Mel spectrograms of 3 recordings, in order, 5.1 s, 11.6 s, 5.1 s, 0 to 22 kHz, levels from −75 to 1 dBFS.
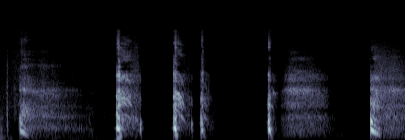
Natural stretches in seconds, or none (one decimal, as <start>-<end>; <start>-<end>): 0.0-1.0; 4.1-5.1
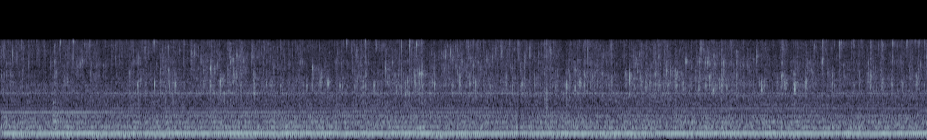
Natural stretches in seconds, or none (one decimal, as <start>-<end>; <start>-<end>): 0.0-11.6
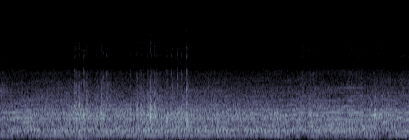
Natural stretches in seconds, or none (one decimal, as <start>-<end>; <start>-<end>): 0.4-3.5

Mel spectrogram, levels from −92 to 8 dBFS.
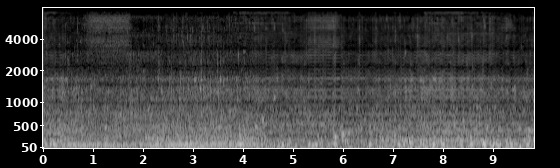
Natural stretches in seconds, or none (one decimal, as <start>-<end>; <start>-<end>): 0.4-4.2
